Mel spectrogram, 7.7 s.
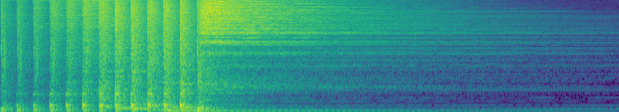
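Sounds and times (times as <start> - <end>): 
rock drums in 6/8: 0.0 - 4.6.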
